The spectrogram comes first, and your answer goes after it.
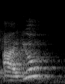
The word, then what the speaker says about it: ayo: 这里有一个例子是 ayo，那个 O 上面画了一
